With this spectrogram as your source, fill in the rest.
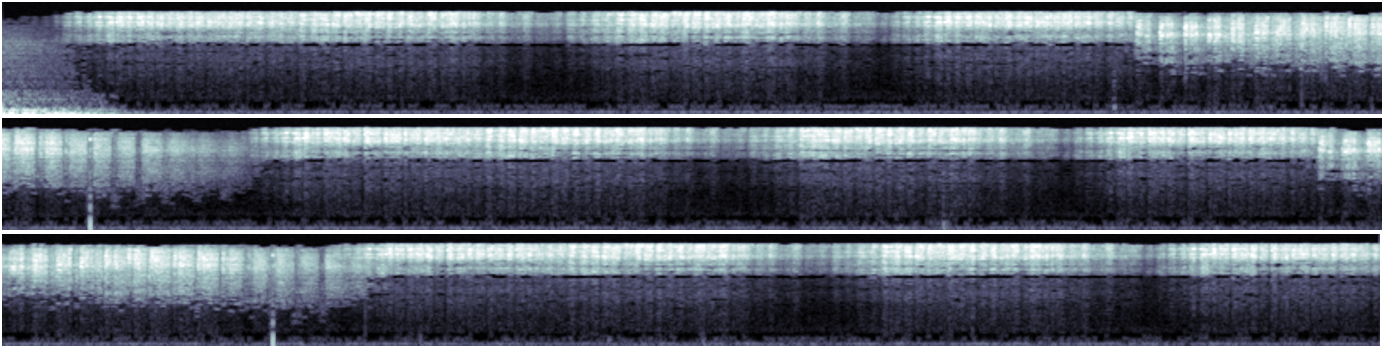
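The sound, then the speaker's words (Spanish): A rattlesnake rattles in a continuous dry, hissing buzz for about twenty seconds, fairly loud, swelling and easing in intensity every few seconds. No one speaks. “Es una cascabel, una serpiente cascabel, uno de los sonidos más terroríficos em, del mundo animal, sin duda.”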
